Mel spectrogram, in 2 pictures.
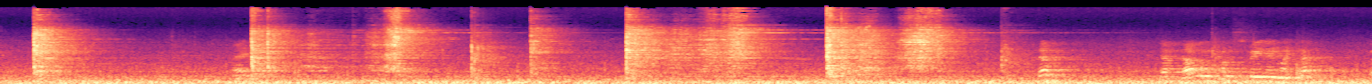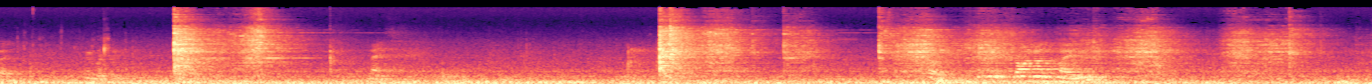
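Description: Swords clash and clatter sharply in an echoing hall.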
